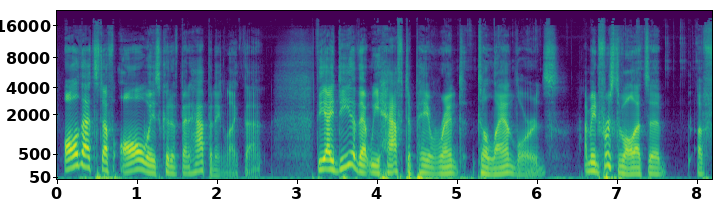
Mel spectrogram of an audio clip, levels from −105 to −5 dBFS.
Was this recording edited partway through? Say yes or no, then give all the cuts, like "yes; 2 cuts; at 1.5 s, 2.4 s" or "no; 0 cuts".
yes; 1 cut; at 6.5 s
